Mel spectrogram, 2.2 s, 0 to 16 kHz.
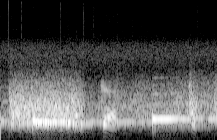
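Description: Sampled Apollo 11 lunar-landing radio transmission: a burst of radio hiss, then a narrow, radio-filtered voice saying "Good," over the song's sustained intro notes.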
